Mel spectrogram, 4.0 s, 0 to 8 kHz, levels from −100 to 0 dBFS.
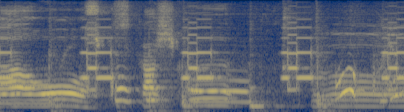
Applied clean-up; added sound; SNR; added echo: none; Alarm; 5 dB; reverberation time 0.7 s.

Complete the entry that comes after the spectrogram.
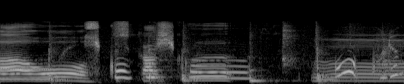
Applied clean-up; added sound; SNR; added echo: none; none; none; none.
